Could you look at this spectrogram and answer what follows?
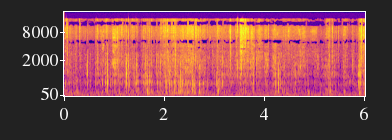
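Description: Live crabs clattering in a polystyrene cooler as its lid is handled: rapid, irregular clicks and knocks of shells and claws against each other and the foam box.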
